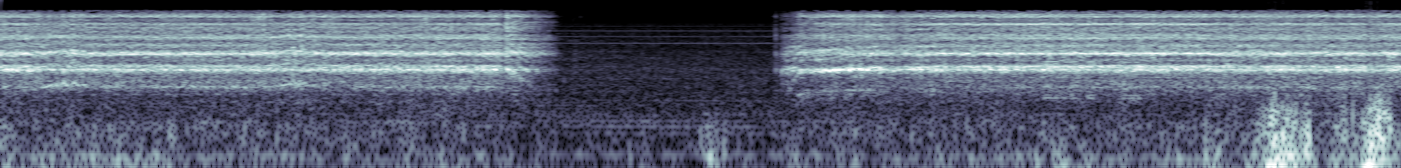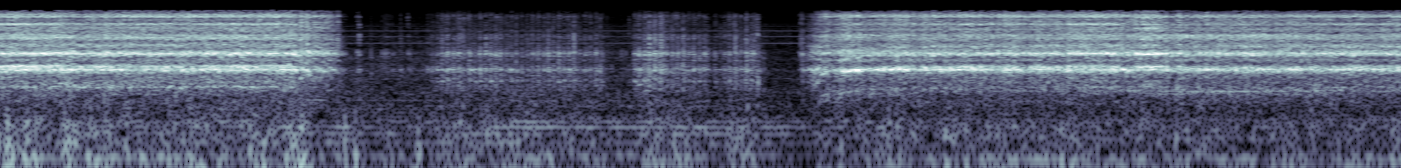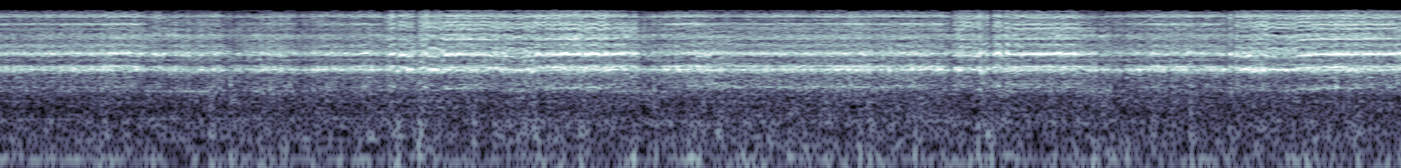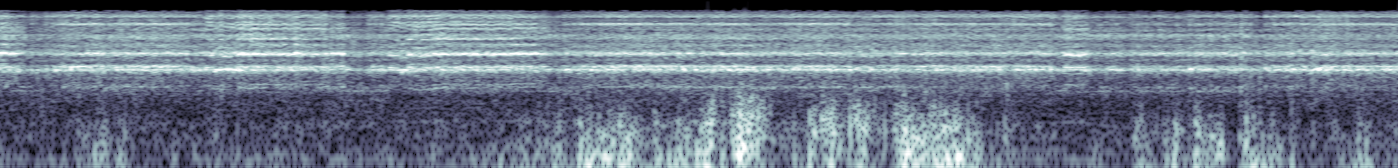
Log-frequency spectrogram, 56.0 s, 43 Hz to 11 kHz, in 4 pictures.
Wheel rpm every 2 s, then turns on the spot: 160, 160, 100, 0, 130, 160, 160, 160, 100, 10, 20, 130, 160, 160, 160, 160, 160, 160, 160, 160, 160, 160, 160, 160, 160, 160, 160, 160.
18-22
